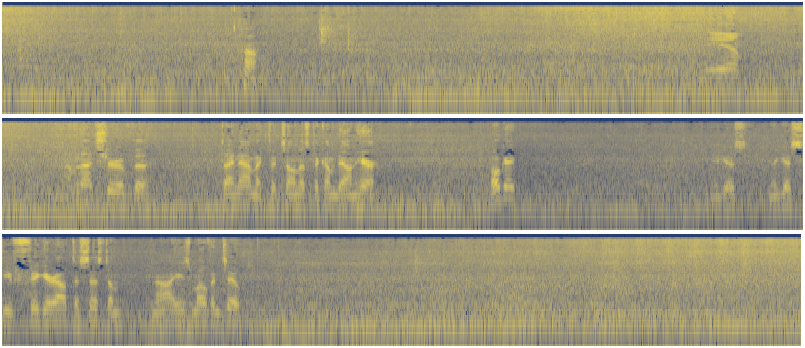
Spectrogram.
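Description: A boat engine rumbles loudly nearby.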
